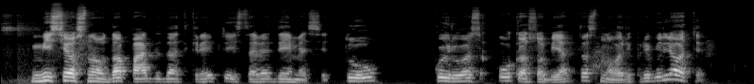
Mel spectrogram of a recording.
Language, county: Lithuanian, Šiauliai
